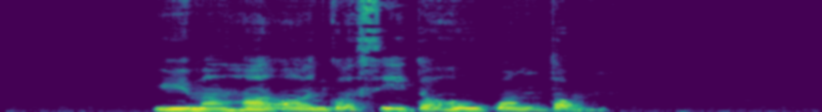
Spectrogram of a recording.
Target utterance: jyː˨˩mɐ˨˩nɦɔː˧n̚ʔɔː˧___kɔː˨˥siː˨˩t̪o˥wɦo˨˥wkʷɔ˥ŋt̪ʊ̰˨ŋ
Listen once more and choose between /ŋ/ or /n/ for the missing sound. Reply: n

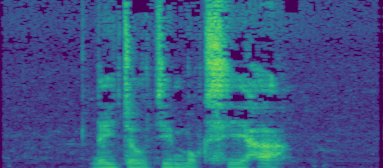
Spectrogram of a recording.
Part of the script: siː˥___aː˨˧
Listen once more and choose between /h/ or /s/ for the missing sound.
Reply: h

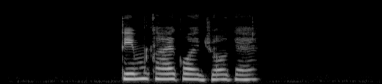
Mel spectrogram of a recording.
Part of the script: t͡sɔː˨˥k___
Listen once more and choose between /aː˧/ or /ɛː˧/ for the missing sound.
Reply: ɛː˧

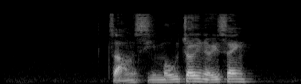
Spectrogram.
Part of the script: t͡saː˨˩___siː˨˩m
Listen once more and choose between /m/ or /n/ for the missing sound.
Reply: m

